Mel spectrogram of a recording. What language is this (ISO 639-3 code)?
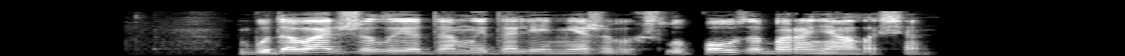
bel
